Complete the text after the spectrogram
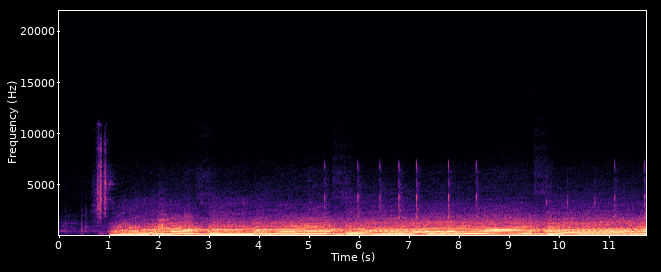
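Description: A car engine revs hard, rising and dropping in pitch as it shifts gears.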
